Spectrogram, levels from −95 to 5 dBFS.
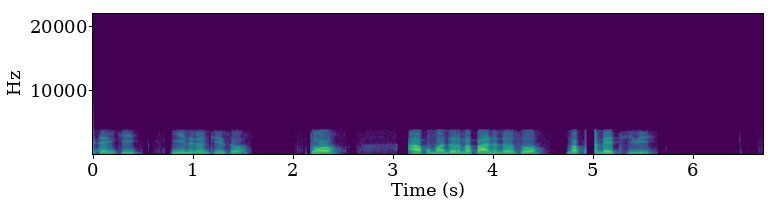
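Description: Packet loss filled with silence at 4.92 to 5.02 s: about 100 ms of lost packets, likely five 20 ms ones, replaced by silence, cutting the speech with hard edges.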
